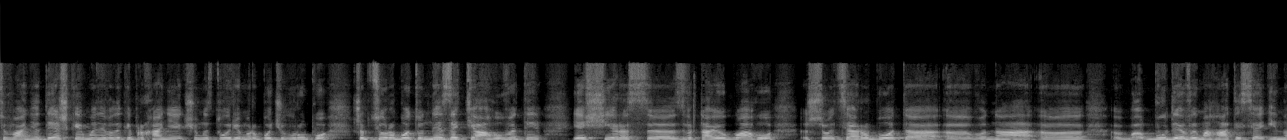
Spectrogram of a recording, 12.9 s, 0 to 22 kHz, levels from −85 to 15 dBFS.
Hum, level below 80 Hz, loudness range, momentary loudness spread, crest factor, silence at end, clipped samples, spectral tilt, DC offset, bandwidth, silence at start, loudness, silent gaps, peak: none; -70 dBFS; 2 LU; 8 LU; 16 dB; 0 s; under 0.1%; -5 dB/octave; under 0.1%; 12.5 kHz; 0 s; -22 LUFS; none; -6 dBFS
